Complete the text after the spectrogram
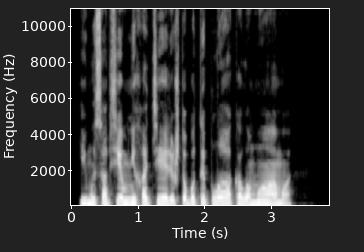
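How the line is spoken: Almost plaintive. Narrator (Russian): почти жалобно дополнил Артём

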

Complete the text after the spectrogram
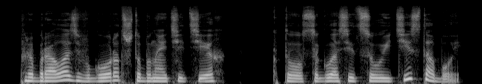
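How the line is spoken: Plain. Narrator (Russian): спросил он

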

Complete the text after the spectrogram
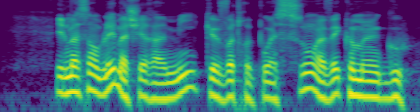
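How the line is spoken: Annoyed murmur. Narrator (French): murmura-t-il, sur un ton d'agacement

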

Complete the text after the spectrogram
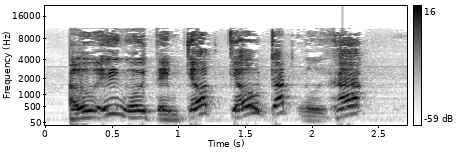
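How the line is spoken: Loud shout. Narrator (Vietnamese): tổng quản mật sứ các lời quát lớn

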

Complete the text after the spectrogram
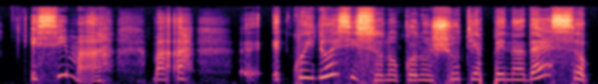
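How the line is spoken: Stammering. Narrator (Italian): balbettai

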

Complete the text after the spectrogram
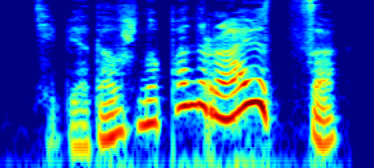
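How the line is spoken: Passionate whisper. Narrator (Russian): страстно прошептал Александр

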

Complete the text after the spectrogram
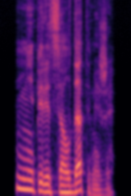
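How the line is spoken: Whispered. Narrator (Russian): прошептала она

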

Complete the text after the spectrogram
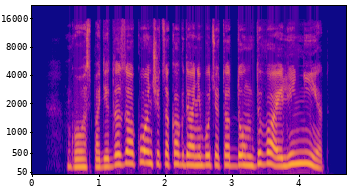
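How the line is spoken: Exasperated wail. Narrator (Russian): взвыла Циглер

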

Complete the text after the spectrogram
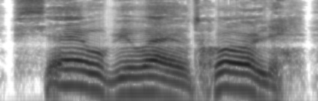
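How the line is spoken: Nasal preacher's voice. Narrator (Russian): голос проповедника приобрел иное, более гнусавое звучание

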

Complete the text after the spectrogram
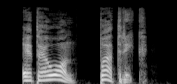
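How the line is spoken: Through gritted teeth. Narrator (Russian): процедила Рэйчел

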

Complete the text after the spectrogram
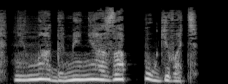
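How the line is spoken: Through gritted teeth. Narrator (Russian): процедила Василиса

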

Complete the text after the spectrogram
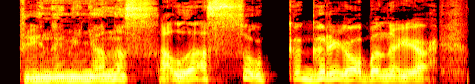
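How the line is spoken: Hissing. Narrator (Russian): прошипел он

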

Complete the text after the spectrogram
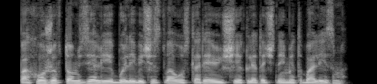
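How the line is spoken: Starts, then trails off. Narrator (Russian): начал было Алекс, но быстро сдулся

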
